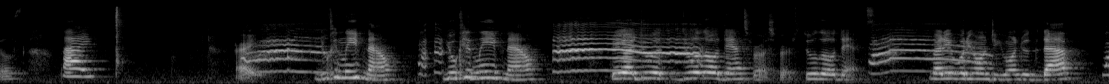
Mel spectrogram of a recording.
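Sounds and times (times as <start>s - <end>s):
cat meowing: 2.4s - 3.4s, 4.2s - 4.5s, 5.5s - 7.1s, 8.7s - 10.0s.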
